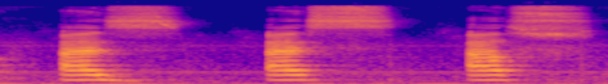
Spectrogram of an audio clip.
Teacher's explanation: हमारी ज़ुबान जो है दोनों दांतों के दरमियान में ही रह रही है। और इन हरूफ में भी आप देखें कि शिद्दत होती है, इनको ये साउंड इसमें होनी चाहिए, अज़।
